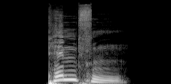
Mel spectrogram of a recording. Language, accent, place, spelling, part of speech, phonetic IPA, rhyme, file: German, Germany, Berlin, Pimpfen, noun, [ˈpɪmp͡fn̩], -ɪmp͡fn̩, De-Pimpfen.ogg
- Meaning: dative plural of Pimpf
